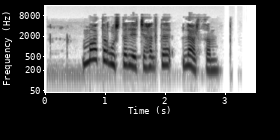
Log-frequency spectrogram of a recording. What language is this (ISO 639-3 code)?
pus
